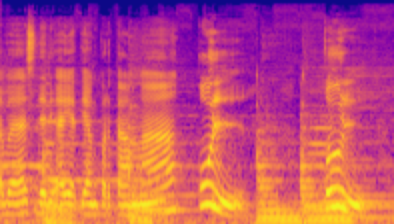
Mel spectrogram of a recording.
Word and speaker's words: Qul: Kita bahas dari ayat yang pertama, Qul. Qul. Qul di sini qaf. Jadi bacanya qul, bukan kul.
